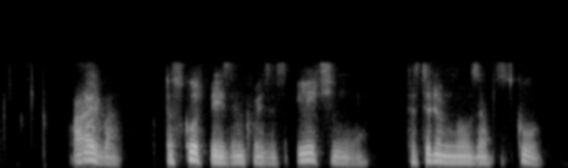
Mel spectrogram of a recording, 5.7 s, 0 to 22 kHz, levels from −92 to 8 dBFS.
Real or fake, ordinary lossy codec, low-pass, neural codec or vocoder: fake; Opus, 24 kbps; 5.4 kHz; codec, 16 kHz, 1.1 kbps, Voila-Tokenizer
